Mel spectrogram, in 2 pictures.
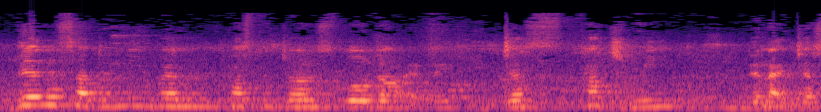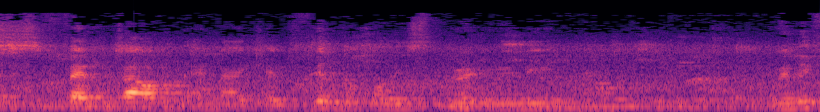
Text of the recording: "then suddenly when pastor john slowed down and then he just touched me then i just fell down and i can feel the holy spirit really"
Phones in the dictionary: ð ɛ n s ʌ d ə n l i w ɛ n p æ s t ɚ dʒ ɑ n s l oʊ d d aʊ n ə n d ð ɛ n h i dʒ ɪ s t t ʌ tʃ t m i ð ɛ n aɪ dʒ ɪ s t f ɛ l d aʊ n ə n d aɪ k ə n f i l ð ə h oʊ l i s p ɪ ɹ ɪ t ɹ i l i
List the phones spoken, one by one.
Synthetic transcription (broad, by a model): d ɛ n s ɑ d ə n l i w ɛ n p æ s t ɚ dʒ ɑ n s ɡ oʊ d d aʊ n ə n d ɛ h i dʒ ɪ s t t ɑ tʃ m i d ɛ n aɪ dʒ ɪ s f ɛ n d aʊ n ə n aɪ k ə n f i l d ə h oʊ l i s p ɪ ɹ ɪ t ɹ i l i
